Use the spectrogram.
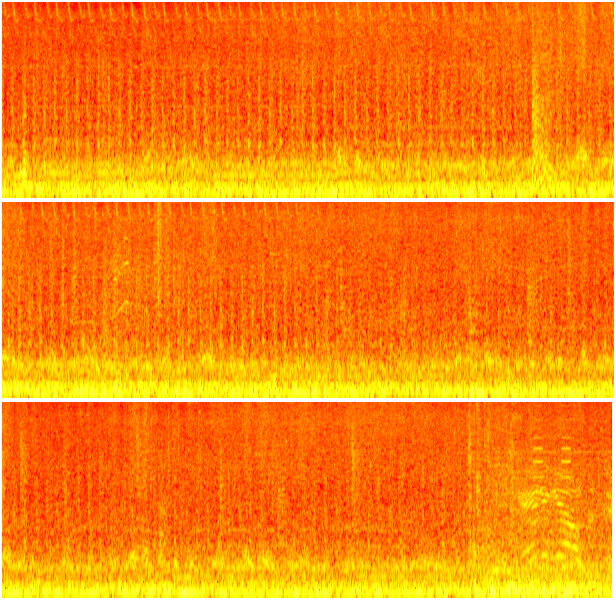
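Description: Support helicopter in Metal Gear Solid V: The Phantom Pain coming in to land, its rotor a loud, continuous, dense roar that builds slightly near the end, with radio voices talking over it.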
